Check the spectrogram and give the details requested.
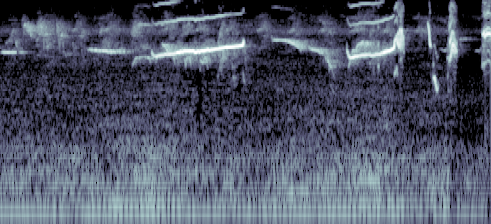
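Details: Oriental magpie-robin lure bird: soft warbling, a long rising whistle, a drooping slurred note, another bright whistle, then three sharp clipped chirps.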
